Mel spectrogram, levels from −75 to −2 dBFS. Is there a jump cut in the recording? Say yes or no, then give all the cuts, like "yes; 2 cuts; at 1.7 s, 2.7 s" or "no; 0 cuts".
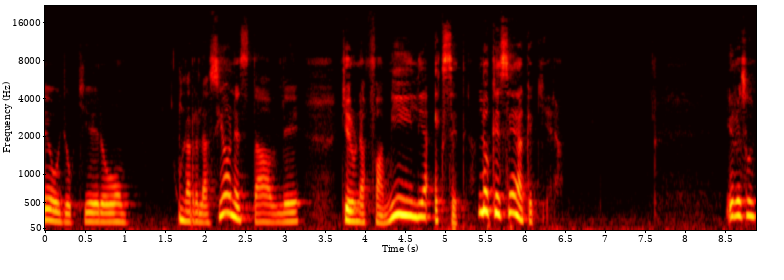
no; 0 cuts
